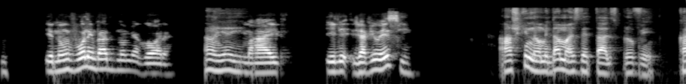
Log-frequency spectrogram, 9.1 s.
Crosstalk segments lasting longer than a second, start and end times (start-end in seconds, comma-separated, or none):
none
